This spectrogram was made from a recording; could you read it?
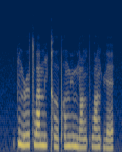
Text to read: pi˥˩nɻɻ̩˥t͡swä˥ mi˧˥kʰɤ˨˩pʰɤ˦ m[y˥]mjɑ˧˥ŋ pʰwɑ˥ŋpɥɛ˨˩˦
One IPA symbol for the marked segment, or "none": y˥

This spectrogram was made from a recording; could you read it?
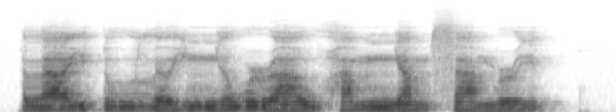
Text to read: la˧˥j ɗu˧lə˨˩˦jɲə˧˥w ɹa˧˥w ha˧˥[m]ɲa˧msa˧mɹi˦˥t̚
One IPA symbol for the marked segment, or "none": m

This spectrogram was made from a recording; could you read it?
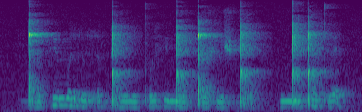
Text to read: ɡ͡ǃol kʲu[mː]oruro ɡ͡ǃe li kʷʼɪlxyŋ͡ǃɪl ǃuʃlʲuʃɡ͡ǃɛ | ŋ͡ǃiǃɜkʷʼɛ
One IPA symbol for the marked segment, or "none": m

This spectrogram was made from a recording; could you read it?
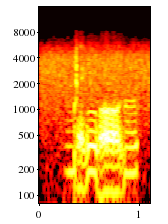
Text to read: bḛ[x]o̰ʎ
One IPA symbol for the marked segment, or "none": ŋ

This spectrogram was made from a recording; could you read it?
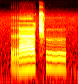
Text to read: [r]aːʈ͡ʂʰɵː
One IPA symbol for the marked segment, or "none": r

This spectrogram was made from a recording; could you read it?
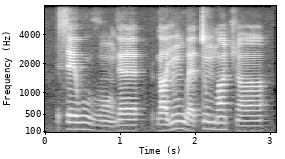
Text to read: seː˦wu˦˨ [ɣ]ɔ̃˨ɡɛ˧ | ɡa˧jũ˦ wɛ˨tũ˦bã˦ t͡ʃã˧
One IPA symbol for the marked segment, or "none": ɣ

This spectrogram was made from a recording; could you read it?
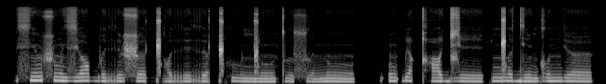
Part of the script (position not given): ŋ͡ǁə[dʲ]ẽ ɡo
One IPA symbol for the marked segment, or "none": dʲ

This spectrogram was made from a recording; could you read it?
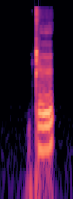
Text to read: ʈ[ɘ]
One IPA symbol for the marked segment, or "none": ɘ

